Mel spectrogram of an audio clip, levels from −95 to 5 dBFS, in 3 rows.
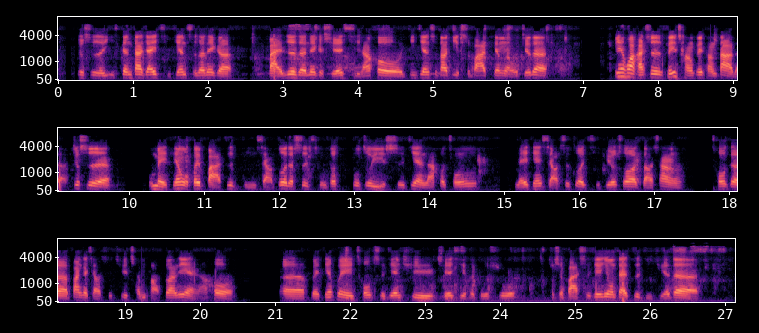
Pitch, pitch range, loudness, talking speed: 140 Hz, 120-200 Hz, -26 LUFS, 260 characters per minute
